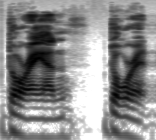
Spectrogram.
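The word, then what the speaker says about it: Duran Duran: Doran. Doran. I noticed you put the emphasis on the first part. Doran. Doran. Yeah, it's not Duran. Duran.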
